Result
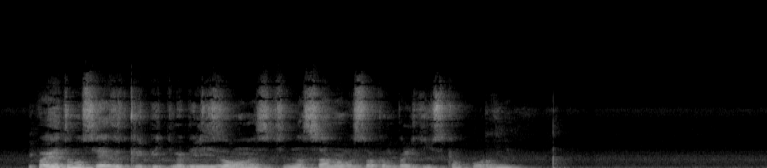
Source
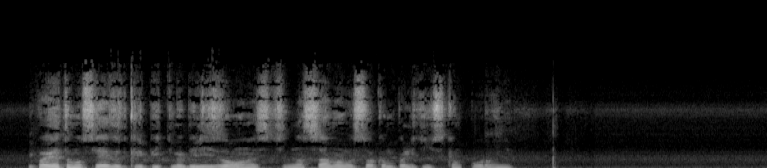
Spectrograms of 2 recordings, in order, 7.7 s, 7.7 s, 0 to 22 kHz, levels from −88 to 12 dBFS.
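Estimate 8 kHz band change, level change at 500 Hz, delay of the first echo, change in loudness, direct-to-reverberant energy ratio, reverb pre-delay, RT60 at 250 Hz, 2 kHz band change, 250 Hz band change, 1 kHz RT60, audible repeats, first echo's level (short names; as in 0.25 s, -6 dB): -13.0 dB, +0.5 dB, none, -4.0 dB, 6.5 dB, 11 ms, 0.70 s, -3.5 dB, +0.5 dB, 0.50 s, none, none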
